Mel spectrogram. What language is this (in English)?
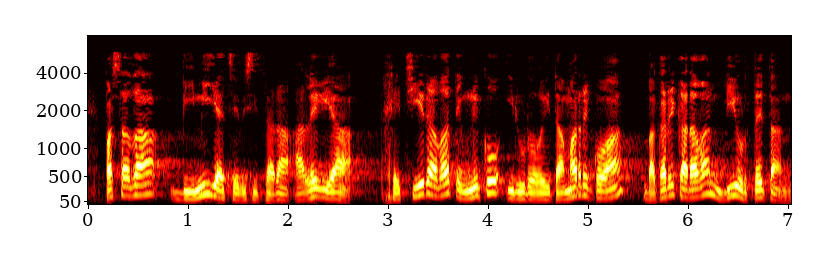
Basque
